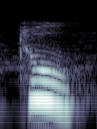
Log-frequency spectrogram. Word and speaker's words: toux: بالنسبة la toux تكتب بX آخر الكلمة ولكن لا ننطقها. نقول la toux.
